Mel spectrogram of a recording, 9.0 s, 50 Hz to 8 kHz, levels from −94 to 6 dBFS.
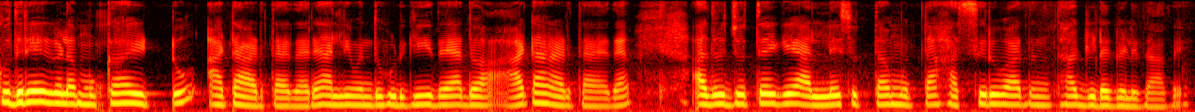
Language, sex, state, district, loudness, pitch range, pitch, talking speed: Kannada, female, Karnataka, Shimoga, -24 LUFS, 180-205 Hz, 190 Hz, 135 wpm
